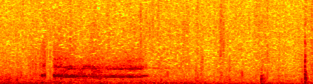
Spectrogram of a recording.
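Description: A car's tires screech in a sharp, sustained squeal lasting under a second as it brakes hard, then fade into a dull rumbling background with a couple of faint knocks.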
